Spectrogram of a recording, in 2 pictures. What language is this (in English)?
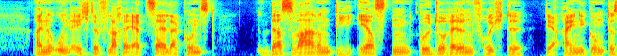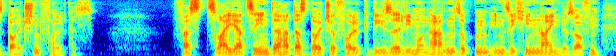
German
